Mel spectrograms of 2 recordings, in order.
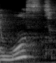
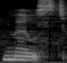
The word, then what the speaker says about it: most: Не most, а most. Здесь гласное o читается o. Most.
